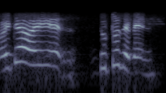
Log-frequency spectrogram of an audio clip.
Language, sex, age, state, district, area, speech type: Bengali, female, 60+, West Bengal, Purba Bardhaman, rural, conversation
